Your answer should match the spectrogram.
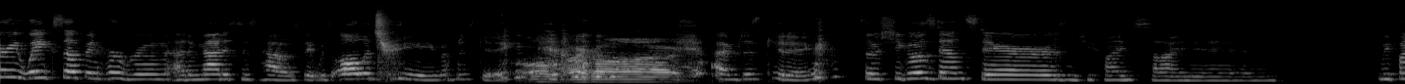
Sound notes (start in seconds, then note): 4.9 laughter; 8.8 laughing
